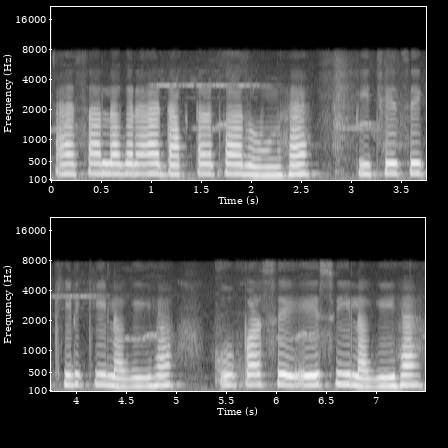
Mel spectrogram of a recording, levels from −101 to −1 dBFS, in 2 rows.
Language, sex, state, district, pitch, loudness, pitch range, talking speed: Hindi, female, Bihar, West Champaran, 220 Hz, -15 LUFS, 210-225 Hz, 145 wpm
